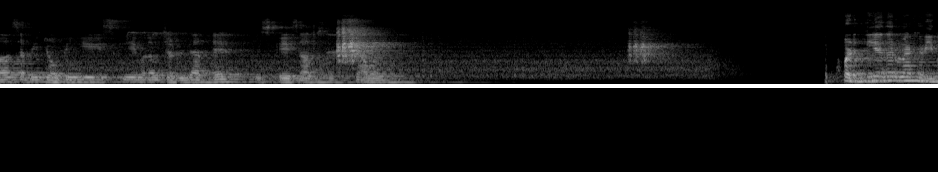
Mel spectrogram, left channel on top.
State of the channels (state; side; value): silent; right; digital silence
